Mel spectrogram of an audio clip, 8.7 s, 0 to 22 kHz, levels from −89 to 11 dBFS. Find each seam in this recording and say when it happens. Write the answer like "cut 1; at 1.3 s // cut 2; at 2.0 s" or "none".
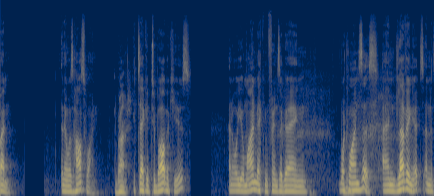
cut 1; at 7.5 s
